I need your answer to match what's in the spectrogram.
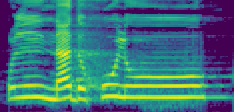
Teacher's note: ند آواز کو روکنا نہیں ہے، نون کو دال کے اوپر مارنا ہے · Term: حروف قلقلہ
